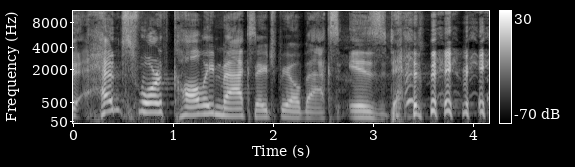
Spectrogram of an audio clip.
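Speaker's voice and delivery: mock-formal decree breaking into laughter; laughing mock decree. Real, not acted. Host joking to co-host about a renamed channel, laughing decree.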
